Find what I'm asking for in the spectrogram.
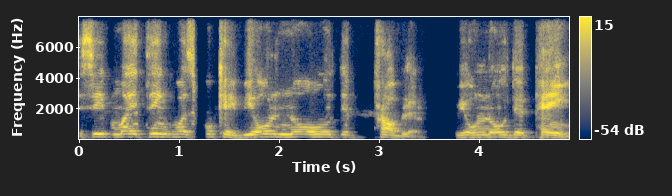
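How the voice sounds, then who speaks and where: Speaking at a moderate pace, a man uses a fairly high voice with fairly even intonation. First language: Persian. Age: 70s. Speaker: audience participant. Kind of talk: panel discussion comment. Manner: halting.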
